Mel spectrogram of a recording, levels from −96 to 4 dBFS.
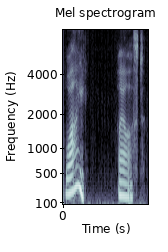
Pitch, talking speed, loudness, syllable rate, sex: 210 Hz, 105 wpm, -15 LUFS, 4.4 syllables/s, female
